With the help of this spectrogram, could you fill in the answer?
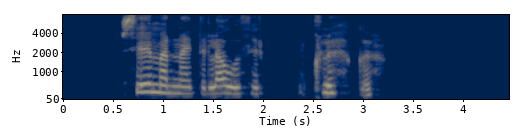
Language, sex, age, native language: Icelandic, female, 9, Icelandic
